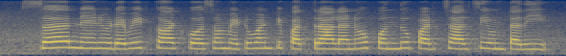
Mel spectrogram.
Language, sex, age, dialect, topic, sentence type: Telugu, female, 31-35, Telangana, banking, question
